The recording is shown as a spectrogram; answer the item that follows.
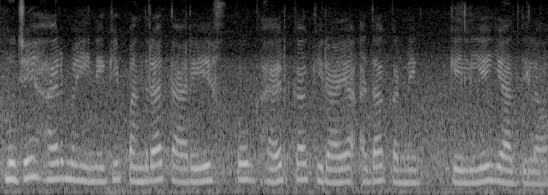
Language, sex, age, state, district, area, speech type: Urdu, female, 18-30, Uttar Pradesh, Aligarh, urban, read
